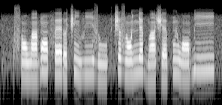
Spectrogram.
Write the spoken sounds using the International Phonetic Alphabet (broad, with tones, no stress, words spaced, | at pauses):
sɔ̃˨wã˨ ɓɔ̃˦ fɛ˧ ɾə˨t͡ʃĩ˦˨viː˧ zu˨ | t͡ʃə˦zɔ̃˧ɲɛ˦ bã˨ʃɛ˨kʷĩ˧wɔ̃˨ ɓiː˦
